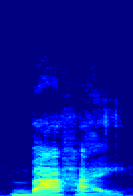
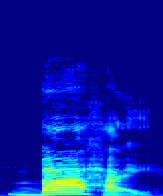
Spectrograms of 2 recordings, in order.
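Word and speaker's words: bahay: Bahai. Try saying that with me. Bahai. Bahai. You might notice that the spelling is a y at the end.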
